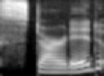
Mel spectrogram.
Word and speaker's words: started: Sometimes it sounds like itid. This happens when the verb ends in a t or a d sound already like started or needed. Oh, I see. So, because start ends with a t, we add an extra syllable to make it easy to say.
